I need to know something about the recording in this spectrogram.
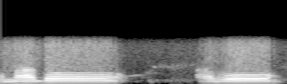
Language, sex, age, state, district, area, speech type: Santali, male, 60+, Odisha, Mayurbhanj, rural, conversation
